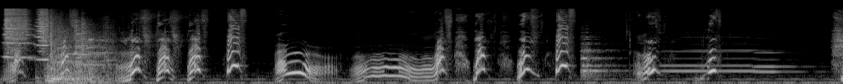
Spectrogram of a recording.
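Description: A cartoon robot dog's voiced barks come in a quick run of short yelping barks, with one longer wavering call in the middle. Laughter is heard near the start, and music with held notes takes over near the end.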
